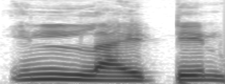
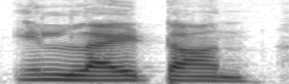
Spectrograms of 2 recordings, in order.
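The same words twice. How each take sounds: First: इनलाइटेन ending in a short "en"; correct pronunciation. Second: इनलाइटान said with a full "aan" at the end, as it is misspelt; wrong spelling-based pronunciation. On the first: Teacher giving students the correct word, ending in "en". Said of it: "इनलाइटेन होता है". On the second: Teacher sounding out the misspelt word for students, with a long "aan". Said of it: "इनलाइटान जैसा कुछ नहीं होता है". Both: Shown as a demonstration.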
